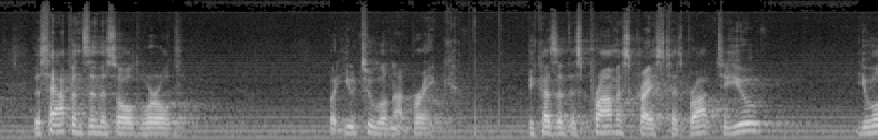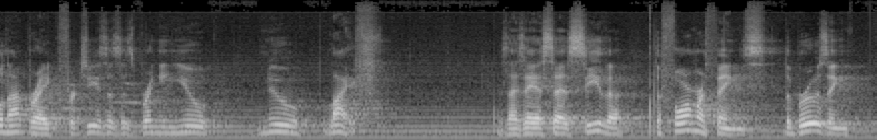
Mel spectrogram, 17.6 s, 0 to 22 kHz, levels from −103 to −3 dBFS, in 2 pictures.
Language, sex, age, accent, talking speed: English, male, 40-59, American, 145 wpm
